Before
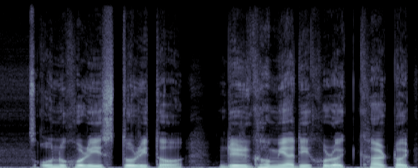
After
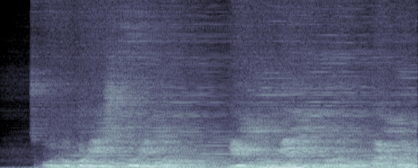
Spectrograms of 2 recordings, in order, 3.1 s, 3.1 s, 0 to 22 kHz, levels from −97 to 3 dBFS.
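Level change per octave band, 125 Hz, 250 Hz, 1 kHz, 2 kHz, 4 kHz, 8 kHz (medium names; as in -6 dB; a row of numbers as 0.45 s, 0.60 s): +4.0 dB, +4.5 dB, +8.0 dB, +8.5 dB, +9.5 dB, +9.0 dB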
